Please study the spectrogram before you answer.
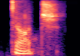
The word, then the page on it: touch: Indian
